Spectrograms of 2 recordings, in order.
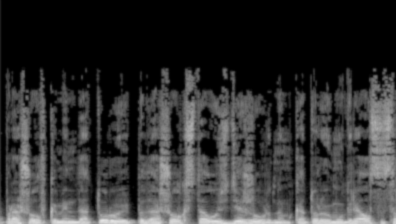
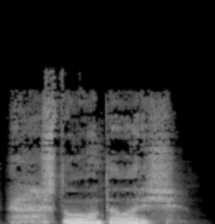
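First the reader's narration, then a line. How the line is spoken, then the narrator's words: Asked wearily. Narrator (Russian): Тот, устало потирая лоб, спросил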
